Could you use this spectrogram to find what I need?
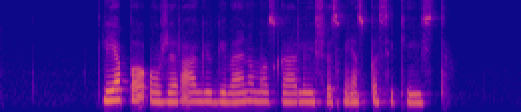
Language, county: Lithuanian, Vilnius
